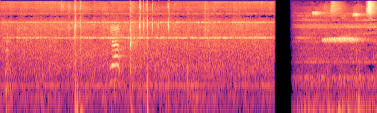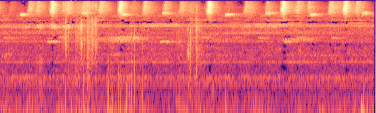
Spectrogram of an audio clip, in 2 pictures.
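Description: Forest background sound, then after a cut, night insects chirping in many short, very high-pitched pulses repeating every half second or so, with an occasional buzzing call and a few sharp clicks.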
